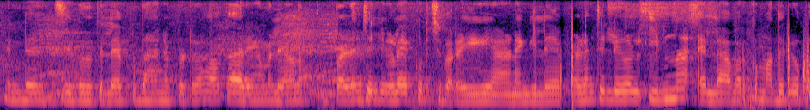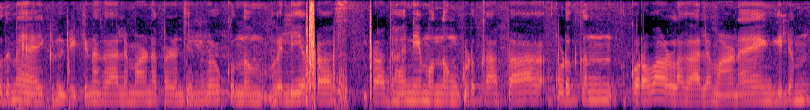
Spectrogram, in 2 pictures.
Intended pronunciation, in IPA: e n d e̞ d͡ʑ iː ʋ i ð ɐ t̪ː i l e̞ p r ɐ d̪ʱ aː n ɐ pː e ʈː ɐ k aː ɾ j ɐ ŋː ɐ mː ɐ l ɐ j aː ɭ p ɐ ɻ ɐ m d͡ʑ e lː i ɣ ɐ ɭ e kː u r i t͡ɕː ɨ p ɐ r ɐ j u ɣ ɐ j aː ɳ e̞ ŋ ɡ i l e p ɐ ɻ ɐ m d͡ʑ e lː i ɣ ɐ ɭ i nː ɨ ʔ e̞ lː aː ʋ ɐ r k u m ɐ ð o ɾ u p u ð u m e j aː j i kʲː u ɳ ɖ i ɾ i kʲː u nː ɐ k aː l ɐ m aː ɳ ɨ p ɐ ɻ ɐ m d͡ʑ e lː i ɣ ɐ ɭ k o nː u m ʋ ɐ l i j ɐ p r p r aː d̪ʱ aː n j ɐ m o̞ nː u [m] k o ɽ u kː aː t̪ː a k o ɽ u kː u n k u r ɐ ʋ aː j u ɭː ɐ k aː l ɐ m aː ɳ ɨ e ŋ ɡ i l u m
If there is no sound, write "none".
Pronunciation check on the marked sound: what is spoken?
m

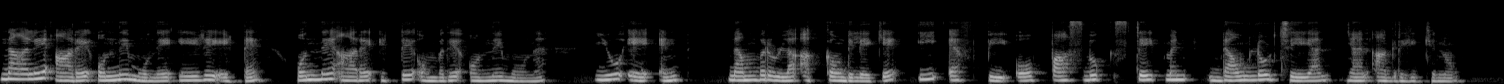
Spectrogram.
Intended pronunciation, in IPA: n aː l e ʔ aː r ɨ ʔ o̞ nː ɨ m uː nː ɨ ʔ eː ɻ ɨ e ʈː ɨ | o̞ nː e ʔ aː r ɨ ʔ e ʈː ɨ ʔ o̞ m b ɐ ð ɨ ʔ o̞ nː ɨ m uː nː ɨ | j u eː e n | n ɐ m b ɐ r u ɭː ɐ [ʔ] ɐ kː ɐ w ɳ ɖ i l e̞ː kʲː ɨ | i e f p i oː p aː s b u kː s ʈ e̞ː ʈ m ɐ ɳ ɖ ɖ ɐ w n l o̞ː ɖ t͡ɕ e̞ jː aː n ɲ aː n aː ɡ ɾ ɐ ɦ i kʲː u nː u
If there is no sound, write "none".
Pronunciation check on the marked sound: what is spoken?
ʔ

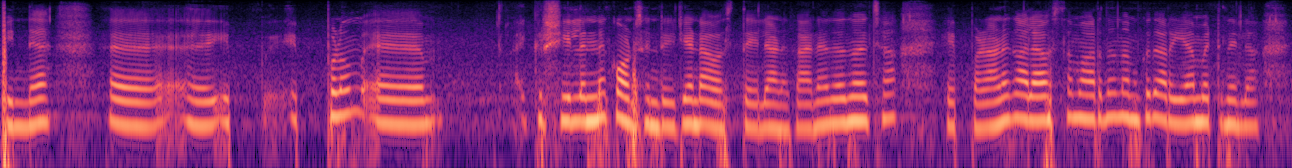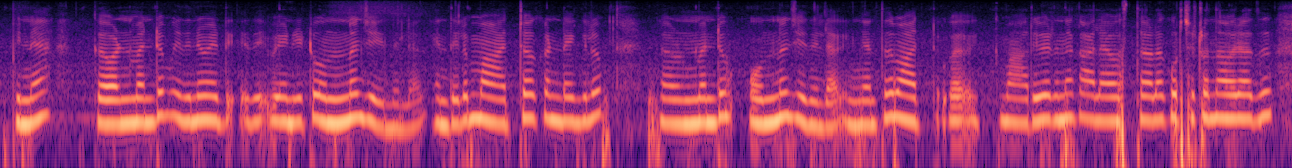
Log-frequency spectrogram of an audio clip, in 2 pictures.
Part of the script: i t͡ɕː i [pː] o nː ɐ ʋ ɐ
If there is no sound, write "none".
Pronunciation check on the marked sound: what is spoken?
ʈː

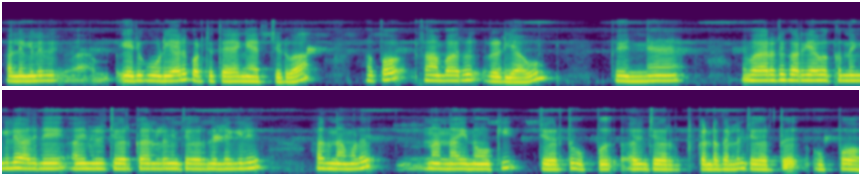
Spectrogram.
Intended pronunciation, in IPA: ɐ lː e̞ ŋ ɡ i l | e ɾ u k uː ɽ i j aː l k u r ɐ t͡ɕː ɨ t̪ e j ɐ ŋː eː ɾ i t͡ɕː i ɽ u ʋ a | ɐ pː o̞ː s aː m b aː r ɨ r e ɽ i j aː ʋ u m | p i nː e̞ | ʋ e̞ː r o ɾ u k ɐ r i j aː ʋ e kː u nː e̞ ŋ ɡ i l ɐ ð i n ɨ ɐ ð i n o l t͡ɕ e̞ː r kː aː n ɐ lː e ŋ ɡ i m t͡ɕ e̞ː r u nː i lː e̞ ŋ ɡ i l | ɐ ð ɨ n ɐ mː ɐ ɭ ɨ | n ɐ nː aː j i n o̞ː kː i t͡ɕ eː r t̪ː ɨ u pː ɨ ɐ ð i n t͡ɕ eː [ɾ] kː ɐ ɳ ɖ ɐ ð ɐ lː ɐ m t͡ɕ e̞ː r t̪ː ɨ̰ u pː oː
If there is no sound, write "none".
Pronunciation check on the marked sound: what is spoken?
r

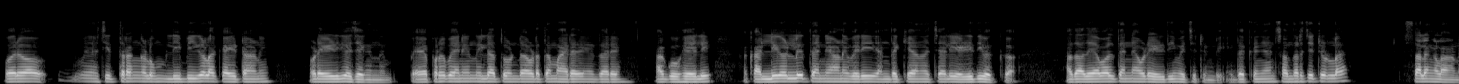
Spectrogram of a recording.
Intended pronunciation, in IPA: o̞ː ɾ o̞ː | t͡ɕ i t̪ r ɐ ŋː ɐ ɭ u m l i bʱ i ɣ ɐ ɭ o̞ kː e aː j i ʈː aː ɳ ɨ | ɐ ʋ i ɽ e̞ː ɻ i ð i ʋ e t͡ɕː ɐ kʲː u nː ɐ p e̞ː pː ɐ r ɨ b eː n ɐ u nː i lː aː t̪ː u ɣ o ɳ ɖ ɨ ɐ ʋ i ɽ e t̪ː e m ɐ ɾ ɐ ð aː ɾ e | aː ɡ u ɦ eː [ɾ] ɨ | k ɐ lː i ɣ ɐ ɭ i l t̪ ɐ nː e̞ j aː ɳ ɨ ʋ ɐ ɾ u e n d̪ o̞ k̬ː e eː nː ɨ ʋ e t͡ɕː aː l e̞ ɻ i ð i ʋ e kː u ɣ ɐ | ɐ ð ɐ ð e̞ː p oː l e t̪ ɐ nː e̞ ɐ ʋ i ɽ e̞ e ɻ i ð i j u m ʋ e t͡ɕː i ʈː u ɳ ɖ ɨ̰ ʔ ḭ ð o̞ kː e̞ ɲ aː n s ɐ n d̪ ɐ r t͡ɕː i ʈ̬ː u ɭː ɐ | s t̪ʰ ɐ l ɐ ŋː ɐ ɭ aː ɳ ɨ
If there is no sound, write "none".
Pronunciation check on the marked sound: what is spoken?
l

